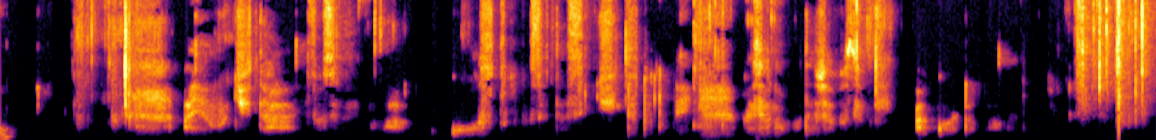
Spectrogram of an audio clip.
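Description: A young woman whispers close to a microphone.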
